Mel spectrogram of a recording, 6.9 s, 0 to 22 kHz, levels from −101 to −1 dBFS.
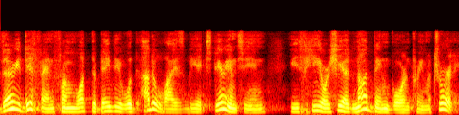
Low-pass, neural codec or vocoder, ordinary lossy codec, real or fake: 7.2 kHz; codec, 44.1 kHz, 2.6 kbps, DAC; Opus, 64 kbps; fake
